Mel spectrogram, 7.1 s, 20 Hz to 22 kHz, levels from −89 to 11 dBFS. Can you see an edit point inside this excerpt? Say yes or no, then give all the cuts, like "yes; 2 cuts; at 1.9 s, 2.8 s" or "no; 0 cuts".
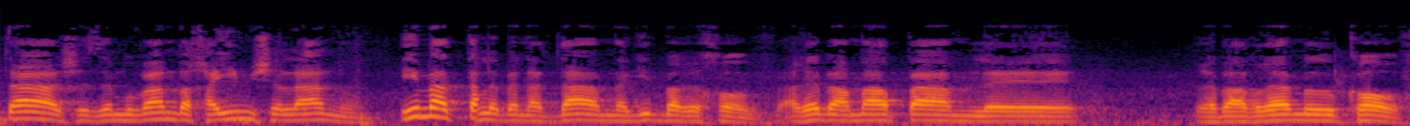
yes; 2 cuts; at 1.9 s, 2.4 s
